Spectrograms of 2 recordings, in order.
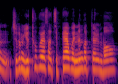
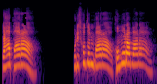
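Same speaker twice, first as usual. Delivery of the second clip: raised, louder tempter's call; pitched-up mock boasting; boastful taunt; 8 semitones higher, 5 dB louder, slower than usual. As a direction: call out to show it off, pitched high. Preacher voices a tempting, boastful taunt.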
